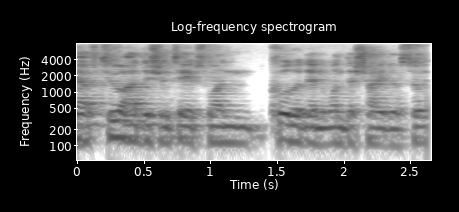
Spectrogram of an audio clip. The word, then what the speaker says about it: Couladin: the time, it was a name that started with a C. Yeah. Right. And pronounced with a K sound. So, and from the dialogue, obviously it is Couladin.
